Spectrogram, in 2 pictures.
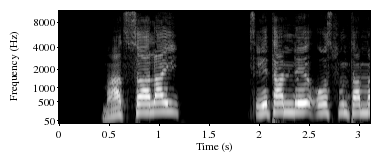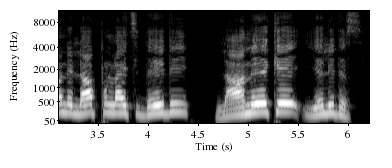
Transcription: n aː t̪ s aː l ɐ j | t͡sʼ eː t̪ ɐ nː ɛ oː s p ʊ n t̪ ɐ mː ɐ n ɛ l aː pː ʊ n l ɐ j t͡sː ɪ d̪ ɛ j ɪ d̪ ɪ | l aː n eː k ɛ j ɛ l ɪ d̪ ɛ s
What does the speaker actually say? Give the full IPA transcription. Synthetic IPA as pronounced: m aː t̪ s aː l ɐ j | t͡sʼ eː t̪ ɐ nː ɛ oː s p ʊ n t̪ ɐ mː ɐ n ɛ l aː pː ʊ n l ɐ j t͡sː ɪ d̪ ɛ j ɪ d̪ ɪ | l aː m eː k ɛ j ɛ l ɪ d̪ ɛ s

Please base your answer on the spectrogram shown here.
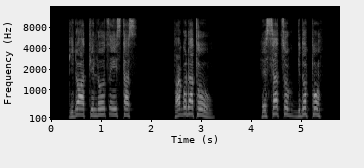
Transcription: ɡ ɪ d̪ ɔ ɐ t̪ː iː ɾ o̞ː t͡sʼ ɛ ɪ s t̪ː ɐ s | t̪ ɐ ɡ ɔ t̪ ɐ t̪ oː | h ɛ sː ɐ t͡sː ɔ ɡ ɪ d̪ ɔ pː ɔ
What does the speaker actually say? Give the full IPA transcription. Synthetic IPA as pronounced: ɡ ɪ d̪ ɔ ɐ t̪ː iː l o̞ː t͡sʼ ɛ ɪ s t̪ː ɐ s | t̪ ɐ ɡ ɔ d̪ ɐ t̪ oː | h ɛ sː ɐ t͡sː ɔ ɡ ɪ d̪ ɔ pː ɔ

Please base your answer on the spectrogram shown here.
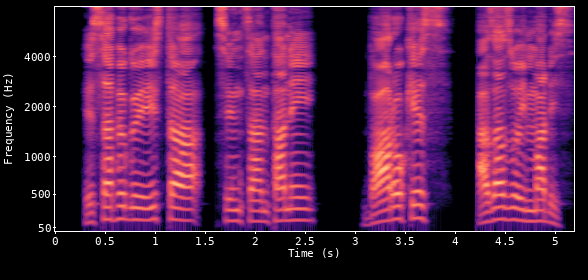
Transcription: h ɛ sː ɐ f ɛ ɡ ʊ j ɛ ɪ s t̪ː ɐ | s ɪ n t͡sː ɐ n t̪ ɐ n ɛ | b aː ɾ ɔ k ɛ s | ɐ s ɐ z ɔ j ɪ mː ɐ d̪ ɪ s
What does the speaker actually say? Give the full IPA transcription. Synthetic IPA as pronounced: h ɛ sː ɐ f ɛ ɡ ʊ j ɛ ɪ s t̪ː ɐ | s ɪ n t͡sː ɐ n t̪ ɐ n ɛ | b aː ɾ ɔ k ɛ s | ɐ z ɐ z ɔ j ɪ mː ɐ d̪ ɪ s

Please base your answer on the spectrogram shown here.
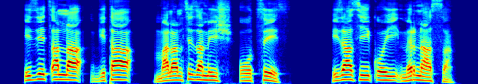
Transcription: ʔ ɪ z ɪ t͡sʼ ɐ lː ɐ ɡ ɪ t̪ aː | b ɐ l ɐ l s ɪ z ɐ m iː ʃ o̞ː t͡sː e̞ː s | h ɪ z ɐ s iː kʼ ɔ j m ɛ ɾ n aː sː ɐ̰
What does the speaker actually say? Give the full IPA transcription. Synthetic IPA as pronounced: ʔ ɪ z ɪ t͡sʼ ɐ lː ɐ ɡ ɪ t̪ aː | m ɐ l ɐ l s ɪ z ɐ m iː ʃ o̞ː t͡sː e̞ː s | h ɪ z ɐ s iː kʼ ɔ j m ɛ ɾ n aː sː ɐ̰

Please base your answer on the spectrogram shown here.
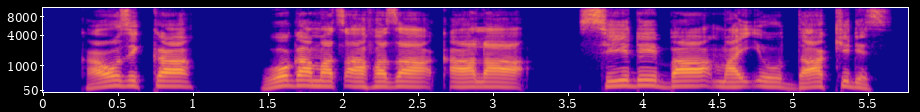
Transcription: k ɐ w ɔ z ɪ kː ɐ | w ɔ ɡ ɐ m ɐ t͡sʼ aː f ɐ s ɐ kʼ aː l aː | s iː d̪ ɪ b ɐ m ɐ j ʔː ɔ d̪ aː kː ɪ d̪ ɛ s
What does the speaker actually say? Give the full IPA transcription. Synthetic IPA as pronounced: k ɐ w ɔ z ɪ kː ɐ | w ɔ ɡ ɐ m ɐ t͡sʼ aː f ɐ z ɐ kʼ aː l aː | s iː d̪ ɪ b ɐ m ɐ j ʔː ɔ d̪ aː kː ɪ d̪ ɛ s

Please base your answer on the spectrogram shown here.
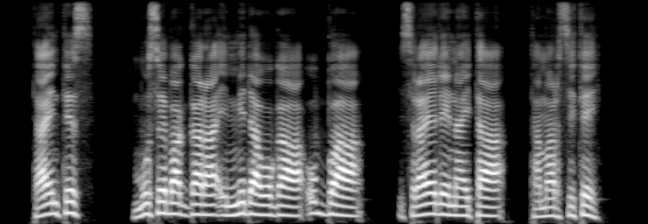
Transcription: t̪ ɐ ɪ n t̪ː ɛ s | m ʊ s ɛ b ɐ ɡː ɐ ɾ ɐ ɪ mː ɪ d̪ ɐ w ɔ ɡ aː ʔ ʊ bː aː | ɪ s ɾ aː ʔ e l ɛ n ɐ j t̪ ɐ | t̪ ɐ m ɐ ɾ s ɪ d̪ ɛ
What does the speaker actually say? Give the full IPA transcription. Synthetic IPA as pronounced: t̪ ɐ ɪ n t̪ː ɛ s | m ʊ s ɛ b ɐ ɡː ɐ ɾ ɐ ɪ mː ɪ d̪ ɐ w ɔ ɡ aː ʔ ʊ bː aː | ɪ s ɾ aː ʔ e l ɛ n ɐ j t̪ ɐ | t̪ ɐ m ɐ ɾ s ɪ t̪ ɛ

